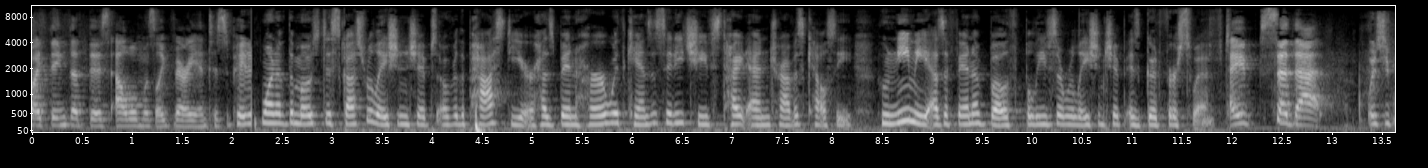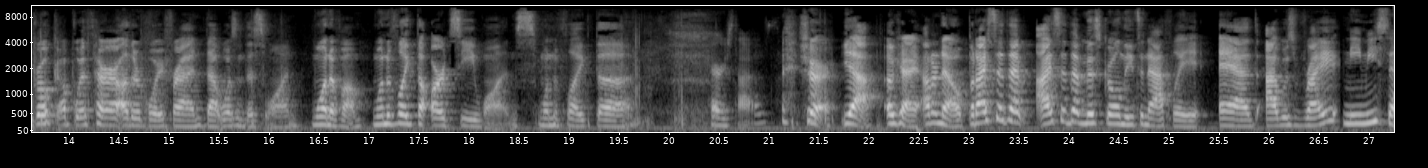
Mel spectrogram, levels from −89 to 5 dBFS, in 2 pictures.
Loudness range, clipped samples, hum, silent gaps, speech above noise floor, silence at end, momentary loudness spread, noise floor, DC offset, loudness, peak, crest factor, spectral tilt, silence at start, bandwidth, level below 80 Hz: 6 LU; under 0.1%; none; none; 19 dB; 0 s; 12 LU; -43 dBFS; under 0.1%; -23 LUFS; -2 dBFS; 22 dB; -3.5 dB/octave; 0 s; 10.5 kHz; -44 dBFS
